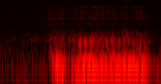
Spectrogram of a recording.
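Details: Dog sleeping indoors lets out a single snore of about one second, a deep buzzing rattle with a slight wavering pitch, starting abruptly and ending softly.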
